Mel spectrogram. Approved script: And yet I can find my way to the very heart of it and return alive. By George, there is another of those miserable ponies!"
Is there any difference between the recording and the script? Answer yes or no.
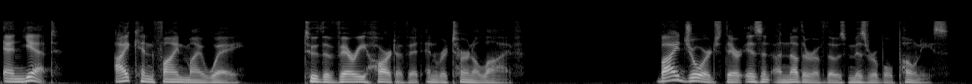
yes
